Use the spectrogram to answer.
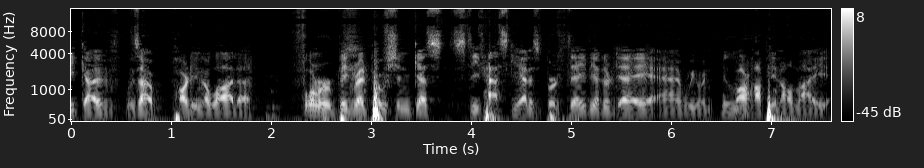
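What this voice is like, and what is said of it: Hoarse, coarse voice. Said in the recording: “my voice is a bit coarse this week... my voice is still recovering from that”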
